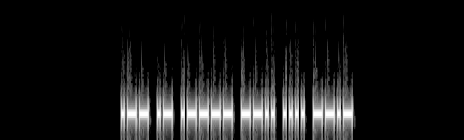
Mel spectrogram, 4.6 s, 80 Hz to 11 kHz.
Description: Morse code, heard as a keyed tone, about 37 wpm, 700 Hz. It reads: WA1ZHQ
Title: USA Call Signs - 6 Characters - 4x Character Spacing - 40wpm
